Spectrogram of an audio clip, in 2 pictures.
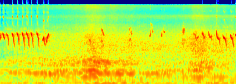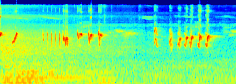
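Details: Yellow-vented bulbul singing in gacor style, full isian: bursts of bright chattering notes near two kilohertz, quick rapid series broken by short pauses, over steady low background rumble.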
